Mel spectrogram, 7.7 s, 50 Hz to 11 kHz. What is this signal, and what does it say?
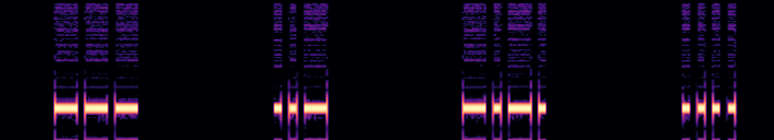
Morse code, heard as a keyed tone, about 16 wpm, spaced as for 5 wpm, 800 Hz. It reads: OUCH
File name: Alphabetical / Alphabetical mp3s / Os @5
